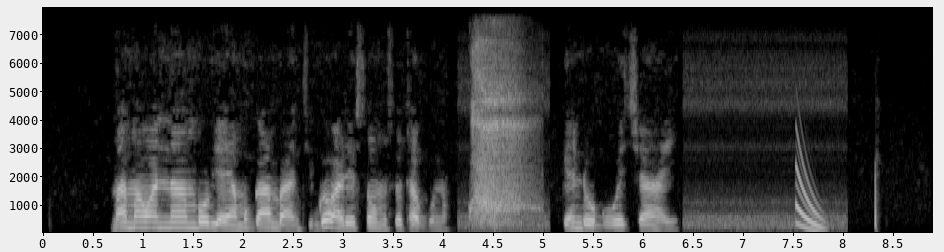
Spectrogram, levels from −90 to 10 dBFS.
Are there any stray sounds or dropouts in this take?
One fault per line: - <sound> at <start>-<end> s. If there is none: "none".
- throat clearing at 4.3-5.0 s
- chirp at 7.5-7.9 s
